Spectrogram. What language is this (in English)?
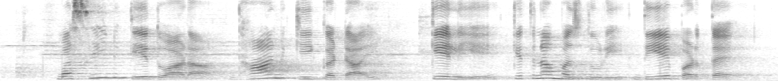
Maithili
